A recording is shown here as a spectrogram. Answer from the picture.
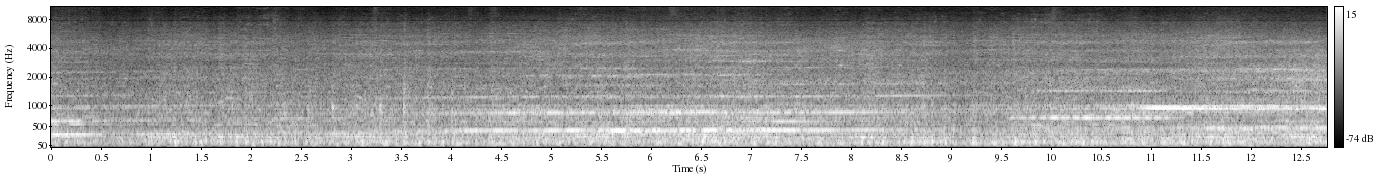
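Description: Electric multiple-unit local train passing close by, its wheels rumbling and clattering on the rails. Steady whining tones run through it, shifting in pitch and moving higher near the end.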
